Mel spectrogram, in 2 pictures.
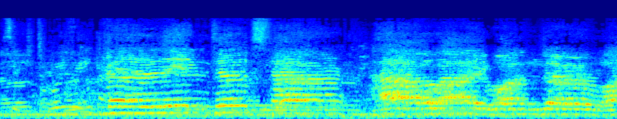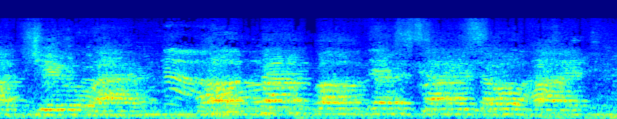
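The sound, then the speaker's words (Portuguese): A large crowd of Irish football fans sings Twinkle, Twinkle, Little Star as a lullaby to a baby, their many voices blending into a slow, steady, sustained melody that carries on without a break. “Vamos ouvir a criança sendo ninada pela torcida irlandesa.”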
